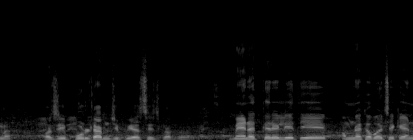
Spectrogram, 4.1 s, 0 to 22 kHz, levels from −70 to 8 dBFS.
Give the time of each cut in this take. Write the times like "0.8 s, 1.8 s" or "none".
2.3 s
